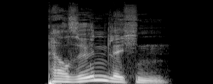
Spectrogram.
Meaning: inflection of persönlich: 1. strong genitive masculine/neuter singular 2. weak/mixed genitive/dative all-gender singular 3. strong/weak/mixed accusative masculine singular 4. strong dative plural
- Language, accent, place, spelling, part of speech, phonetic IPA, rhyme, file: German, Germany, Berlin, persönlichen, adjective, [pɛʁˈzøːnlɪçn̩], -øːnlɪçn̩, De-persönlichen.ogg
